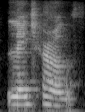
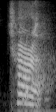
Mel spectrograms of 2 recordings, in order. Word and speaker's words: Lake Charles: welcome yes in this in this area to lake charles Oh board Oh coach can you it and teach me please how to say these words shalom's spell it ch arma2 Charles yes Charles is because this is the name of the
